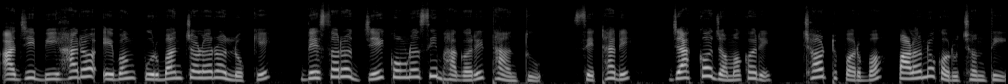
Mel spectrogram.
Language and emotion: Odia, neutral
